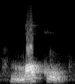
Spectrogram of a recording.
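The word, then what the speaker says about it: 木: Misalnya saya kanji pohon ini itu dibaca secara kunyomi adalah ki sementara ong yominya adalah moku.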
